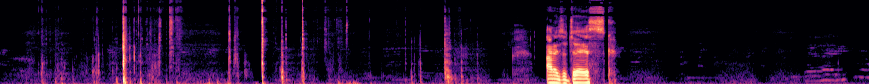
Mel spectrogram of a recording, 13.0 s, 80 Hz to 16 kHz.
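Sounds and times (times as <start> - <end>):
soft handling rustle: 0.4 - 3.7, 4.6 - 7.2.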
